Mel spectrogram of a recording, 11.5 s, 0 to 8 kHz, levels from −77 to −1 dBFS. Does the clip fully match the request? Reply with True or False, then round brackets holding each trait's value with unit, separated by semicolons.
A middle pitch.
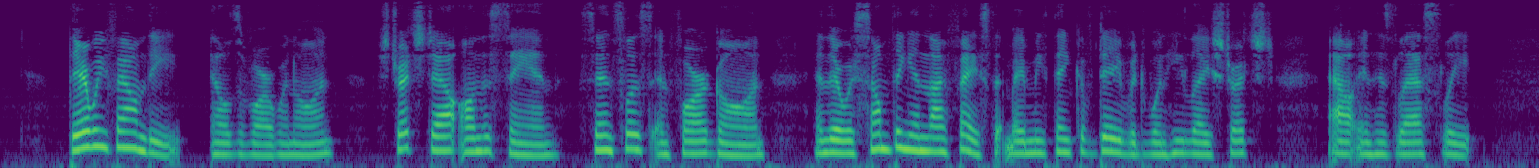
True (175 Hz)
